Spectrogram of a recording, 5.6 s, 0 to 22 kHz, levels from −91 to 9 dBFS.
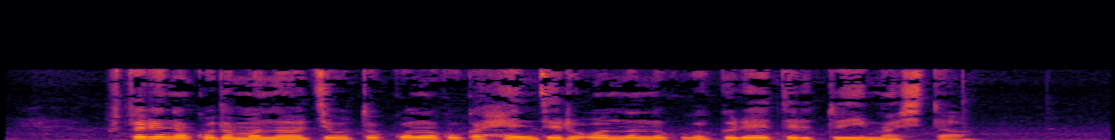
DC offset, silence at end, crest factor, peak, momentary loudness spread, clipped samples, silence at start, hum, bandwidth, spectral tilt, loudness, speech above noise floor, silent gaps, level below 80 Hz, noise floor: under 0.1%; 0.7 s; 16 dB; -6 dBFS; 8 LU; under 0.1%; 0.55 s; none; 11.5 kHz; -5 dB/octave; -22 LUFS; 37 dB; none; -62 dBFS; -58 dBFS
